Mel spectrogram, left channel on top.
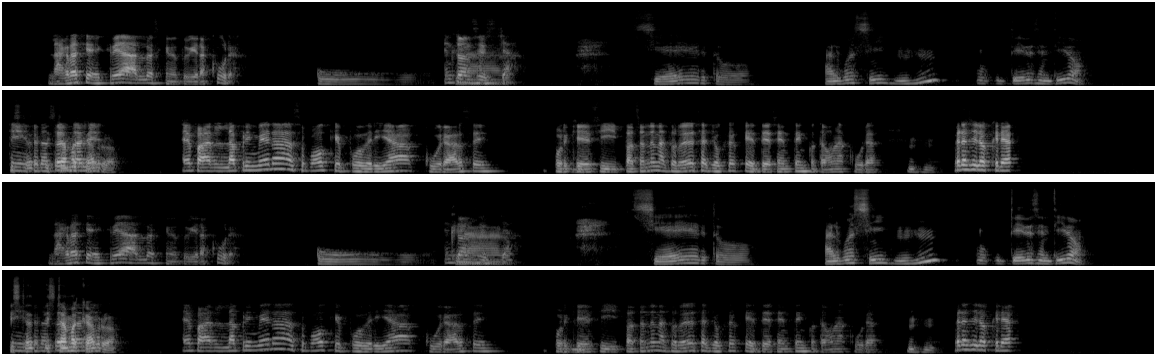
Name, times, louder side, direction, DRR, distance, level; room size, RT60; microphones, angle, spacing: voice 1, 0.5-2.4 4.4-5.2 11.6-12.5 13.3-16.5 17.1-20.3 21.1-21.6, left 6 dB, 80° left, 0.7 m, -33 dB
voice 2, 3.1-4.1 4.5-5.1 5.7-6.0 6.3-7.5 8.2-9.4 9.7-10.8 11.6-12.7 17.2-17.4 20.6-20.9, right 4 dB, 70° right, 0.8 m, -37 dB
17.0 x 5.8 x 2.5 m
head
